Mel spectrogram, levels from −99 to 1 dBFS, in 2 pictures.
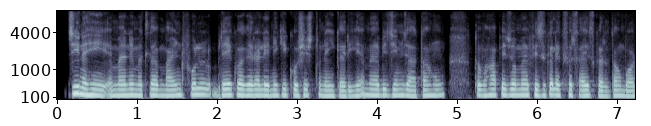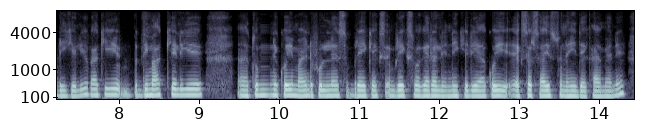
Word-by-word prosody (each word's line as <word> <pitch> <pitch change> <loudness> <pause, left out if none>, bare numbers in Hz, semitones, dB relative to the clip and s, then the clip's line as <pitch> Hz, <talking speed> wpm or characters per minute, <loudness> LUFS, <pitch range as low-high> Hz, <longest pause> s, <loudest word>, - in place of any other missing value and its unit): जी, 185 +1 +5
नहीं 150 -4 +3
मैंने 145 +1 +3
मतलब 145 0 0
माइंडफुल 145 +3 0 0.2
ब्रेक 150 +1 +1
वग़ैरह 145 -1 +4
लेने 140 0 +2
की 150 +1 -2
कोशिश 140 +1 -2
तो 145 - -3
नहीं 130 -1 0
करी 125 -1 -2
है, 135 - 0
मैं 145 -2 +1
भी 145 - -1
जिम 145 +1 -1
जाता 140 0 -1
हूँ, 140 +1 -2 0.4
तो 140 - 0
वहाँ 150 +1 0
पे 150 - +1
जो 150 0 +2
मैं 150 0 +2
फिज़िकल 145 +1 +1
एक्सरसाइज 140 -2 0
करता 130 0 -2
हूँ 135 - 0
बॉडी 130 0 0
के 130 - -2
लिए 145 +4 -2
बाकी 155 +1 0
दिमाग 145 +2 -1
के 155 - +1
लिए 150 0 +1 0.5
अ, 135 -1 0
तुमने 145 0 0
कोई 140 0 +3
माइंडफुलनेस 135 0 0
ब्रेक 135 -1 0
एकस 130 0 -4
ब्रेक्स 135 +1 0
वग़ैरह 135 0 +2
लेने 130 0 0
के 130 0 -3
लिए 130 0 +1
या 130 - +1
कोई 130 0 +2 0.2
एक्सरसाइज़ 130 -1 0
तो 135 - -1
नहीं 130 0 +1
देखा 125 0 -2
है 125 - 0
मैंने, 130 +8 -2
140 Hz, 225 wpm, -23 LUFS, 130-145 Hz, 0.5 s, जी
